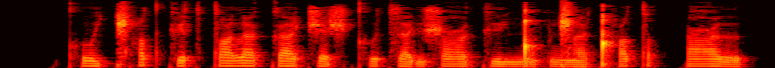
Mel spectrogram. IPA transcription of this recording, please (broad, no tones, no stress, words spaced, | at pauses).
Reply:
kʰoj ǁʰətˤkʲət͡stˤa lakat͡ʃaʃ kʰʊt͡saɾʲʊʃʕʊ kʲəj ŋ͡ǃopŋ͡ǁaǃʰətˤ | ʕə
